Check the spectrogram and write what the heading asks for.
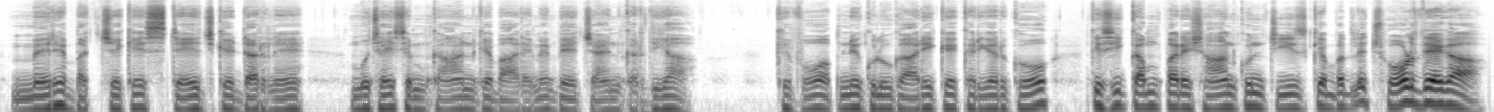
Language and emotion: Urdu, fearful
